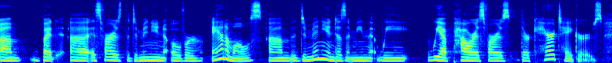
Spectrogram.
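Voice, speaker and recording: A woman with an American accent speaks in a normal speaking voice, fairly low-pitched, with ordinary pitch variation, on a very clean recording with a silent background. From US Midwest (Chicago). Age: 40s. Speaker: model, actor and animal activist. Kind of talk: casual interview.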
